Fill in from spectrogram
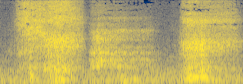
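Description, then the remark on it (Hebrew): A person imitates the labored, wheezy breathing of someone with asthma who has a breathing device on the nose: three loud, rasping breaths, with an inhale, a raspy exhale and another strained inhale, no words. “הייתי בגלל בן אדם עם חולה אסתמה, עם, עם מכשיר כזה על האף, מסכן.”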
